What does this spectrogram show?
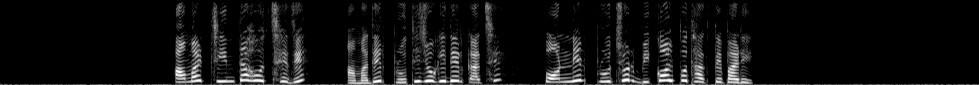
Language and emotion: Bengali, fearful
